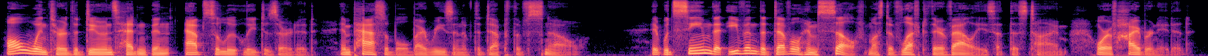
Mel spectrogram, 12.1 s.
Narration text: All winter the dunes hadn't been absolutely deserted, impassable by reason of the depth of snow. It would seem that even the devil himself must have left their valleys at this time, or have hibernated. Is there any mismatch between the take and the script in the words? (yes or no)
no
